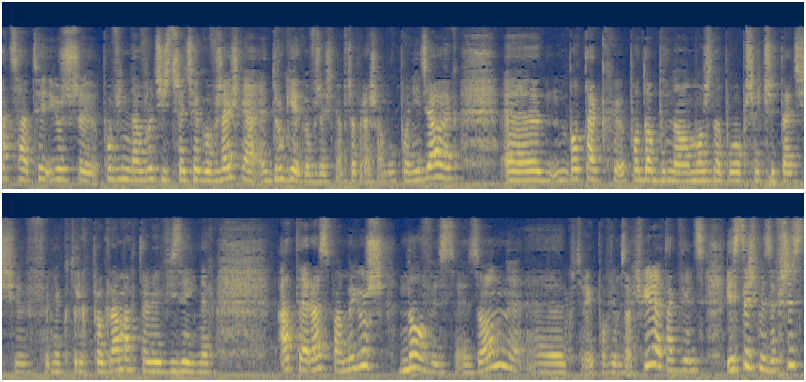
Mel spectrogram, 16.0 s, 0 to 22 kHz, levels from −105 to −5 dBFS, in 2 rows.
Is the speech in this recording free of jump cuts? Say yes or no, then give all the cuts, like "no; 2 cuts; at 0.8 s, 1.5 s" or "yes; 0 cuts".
no; 2 cuts; at 10.8 s, 13.6 s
